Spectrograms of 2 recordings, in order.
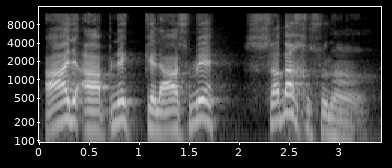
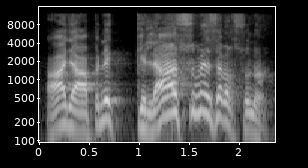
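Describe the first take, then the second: First: The stress is on सबक सुना. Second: The stress is on class.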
